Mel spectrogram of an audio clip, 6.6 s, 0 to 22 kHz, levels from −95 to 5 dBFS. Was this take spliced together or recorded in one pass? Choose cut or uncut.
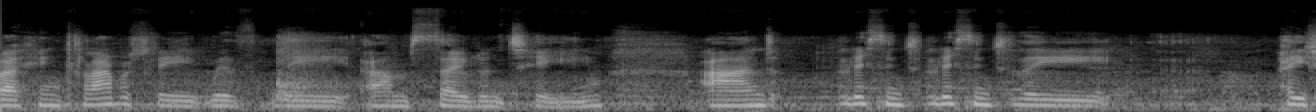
cut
